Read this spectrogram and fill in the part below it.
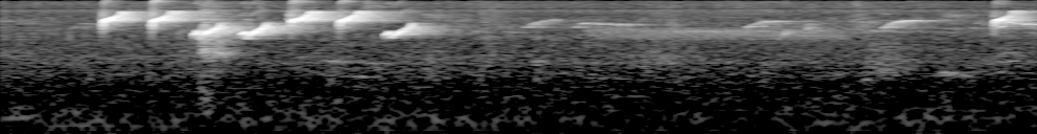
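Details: Cinereous tit delivering gacor nagen song, sounding as in the wild: crisp, high, rising two-part whistles repeated about four per second, followed by softer, fainter phrases and a final clear note.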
